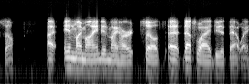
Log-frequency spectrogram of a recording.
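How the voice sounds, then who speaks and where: Speaking fairly slowly, a man with an American accent has a medium-pitched voice and monotone, flat intonation. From Dakotas, US Upper Midwest. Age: 60s. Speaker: truck driver. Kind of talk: casual interview. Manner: halting.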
